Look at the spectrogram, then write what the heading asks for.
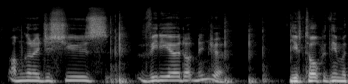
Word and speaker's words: VDO.Ninja: or first of all video Ninja v. ninja is um as you said it's not an acronym it's just the way it's pronounced video Ninja right and it is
